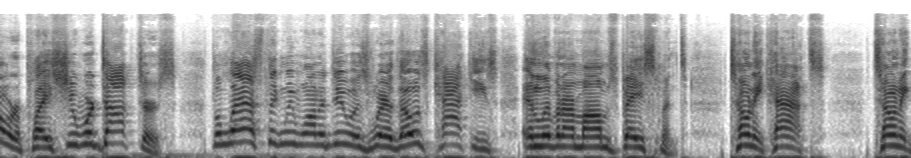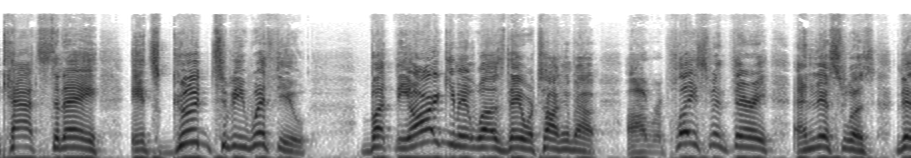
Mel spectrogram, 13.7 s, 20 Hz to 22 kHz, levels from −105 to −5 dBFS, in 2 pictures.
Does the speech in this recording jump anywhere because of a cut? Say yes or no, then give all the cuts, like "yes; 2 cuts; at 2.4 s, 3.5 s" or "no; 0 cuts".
no; 0 cuts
